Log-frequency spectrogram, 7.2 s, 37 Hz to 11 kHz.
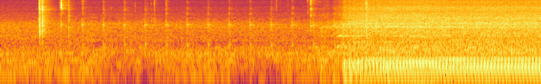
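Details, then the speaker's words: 2017 Honda Ruckus after fuel pump and fuel filter replacement, previously bogging off idle: clicks then catches into steady even idle, better throttle response on revving; normal cold start and idle. "Starts up good, which it did before, but let's give her some gas and see what it does. That sounds better, definitely better throttle response."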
